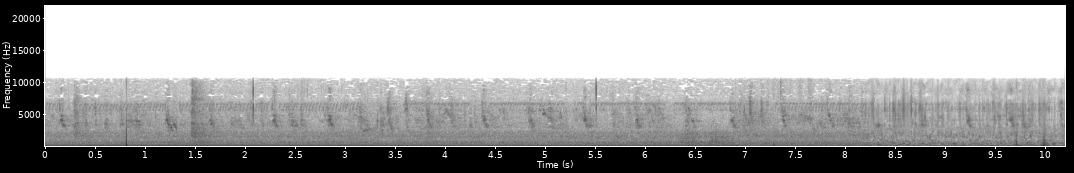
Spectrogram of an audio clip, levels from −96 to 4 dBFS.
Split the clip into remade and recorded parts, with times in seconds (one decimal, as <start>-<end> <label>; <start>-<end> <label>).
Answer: 0.0-8.2 recorded; 8.2-10.2 remade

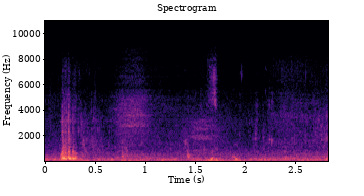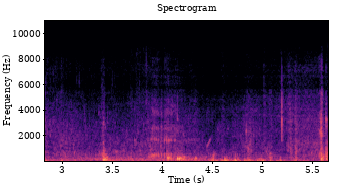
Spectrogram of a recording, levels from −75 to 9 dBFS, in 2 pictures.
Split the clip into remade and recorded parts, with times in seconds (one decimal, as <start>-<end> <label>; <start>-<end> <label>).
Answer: 0.0-0.7 recorded; 0.7-1.5 remade; 1.5-3.9 recorded; 3.9-5.7 remade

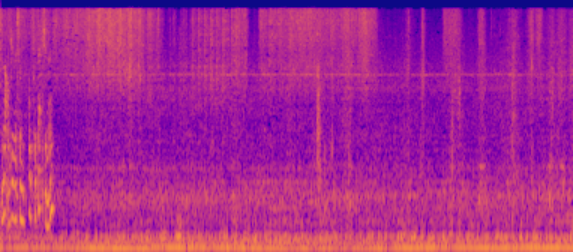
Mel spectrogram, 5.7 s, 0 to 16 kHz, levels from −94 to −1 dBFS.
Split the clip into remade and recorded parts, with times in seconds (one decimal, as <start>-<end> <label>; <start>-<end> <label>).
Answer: 0.0-5.7 recorded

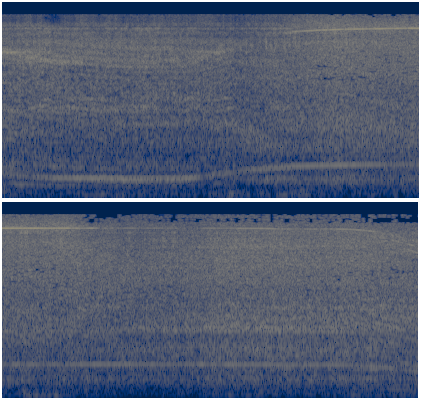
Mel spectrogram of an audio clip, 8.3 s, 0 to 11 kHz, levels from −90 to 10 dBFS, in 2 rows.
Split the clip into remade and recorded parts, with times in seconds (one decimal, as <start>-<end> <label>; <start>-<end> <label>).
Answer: 0.0-2.9 remade; 2.9-8.3 recorded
